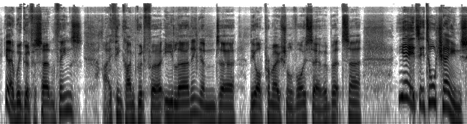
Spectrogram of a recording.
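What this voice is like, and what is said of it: Neutral accent. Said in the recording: “I've got a neutral accent. I used to have a bit of a West Country accent, but I've lost that ... Neutral accents like mine”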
